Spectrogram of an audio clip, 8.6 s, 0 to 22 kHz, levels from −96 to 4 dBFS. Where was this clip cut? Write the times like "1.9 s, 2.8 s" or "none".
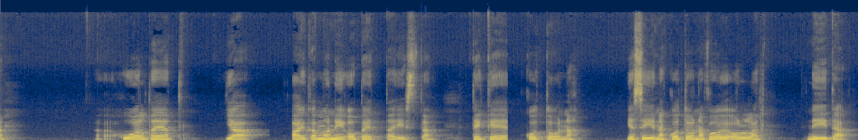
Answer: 5.1 s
